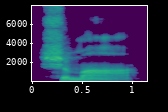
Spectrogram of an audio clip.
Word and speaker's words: Shema: to kind of listen up and it is pronounced Shema so the first syllable is sure everyone see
